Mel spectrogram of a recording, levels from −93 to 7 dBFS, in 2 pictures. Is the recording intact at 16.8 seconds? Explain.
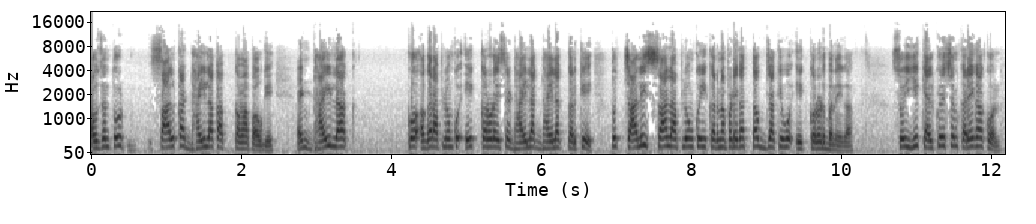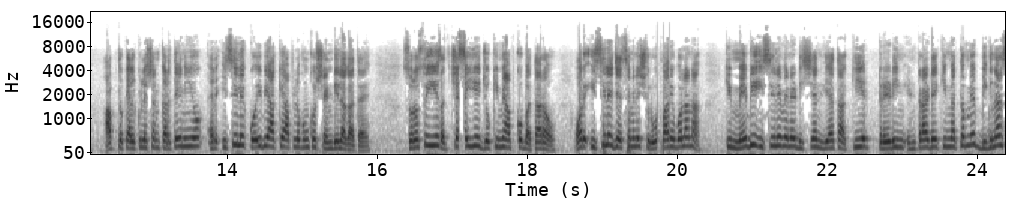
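No. From 16.81 to 17.15 s the audio has chunks out of order: one block about 85 ms long arrived or was written three chunks late, so it plays after the three blocks that should follow it. No material is missing, but the sequence is scrambled, giving a brief jumbled, garbled moment with three hard joins. On a spectrogram, thin vertical broadband lines mark those joins and the contours jump out of sequence. The waveform shows abrupt steps there.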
